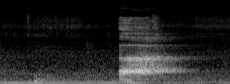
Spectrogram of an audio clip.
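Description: A man's short, burp-like throaty grunt, one sound of about half a second a little over a second in.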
